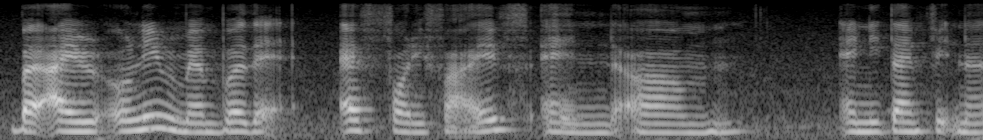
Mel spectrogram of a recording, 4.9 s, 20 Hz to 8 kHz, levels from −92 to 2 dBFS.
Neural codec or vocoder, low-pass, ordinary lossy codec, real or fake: none; 7.2 kHz; Opus, 64 kbps; real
